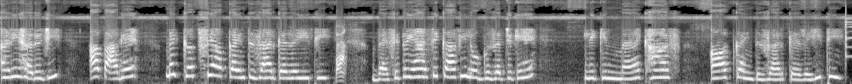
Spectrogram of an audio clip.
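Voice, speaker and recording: Speaking at a fairly slow pace, a woman uses a cartoonish character voice with a high pitch. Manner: sweet-voiced deceiver.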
